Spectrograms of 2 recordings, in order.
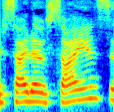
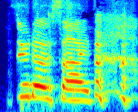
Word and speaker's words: pseudoscience: Cytoscience, is how do you say that? – Pseudoscience.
